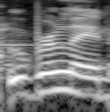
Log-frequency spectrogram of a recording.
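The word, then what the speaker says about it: Uberlândia: All right, we got to talk about Uberlandia. Doesn't sound. Did I say it right? Oh yeah, Uberlandia.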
